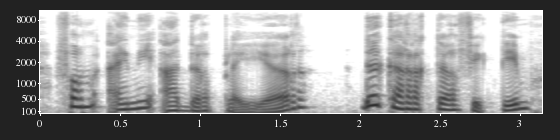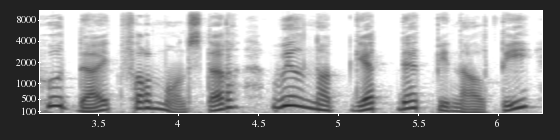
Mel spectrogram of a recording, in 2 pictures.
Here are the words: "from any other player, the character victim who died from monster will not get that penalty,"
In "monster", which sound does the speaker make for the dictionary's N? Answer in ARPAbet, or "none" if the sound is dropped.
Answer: N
